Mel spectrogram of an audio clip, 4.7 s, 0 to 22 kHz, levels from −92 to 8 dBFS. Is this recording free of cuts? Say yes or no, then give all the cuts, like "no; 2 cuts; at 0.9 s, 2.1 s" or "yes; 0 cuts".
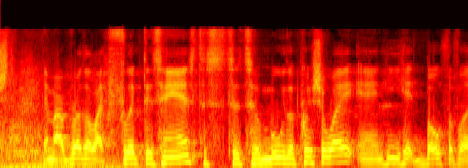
yes; 0 cuts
